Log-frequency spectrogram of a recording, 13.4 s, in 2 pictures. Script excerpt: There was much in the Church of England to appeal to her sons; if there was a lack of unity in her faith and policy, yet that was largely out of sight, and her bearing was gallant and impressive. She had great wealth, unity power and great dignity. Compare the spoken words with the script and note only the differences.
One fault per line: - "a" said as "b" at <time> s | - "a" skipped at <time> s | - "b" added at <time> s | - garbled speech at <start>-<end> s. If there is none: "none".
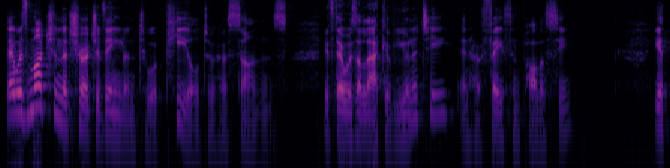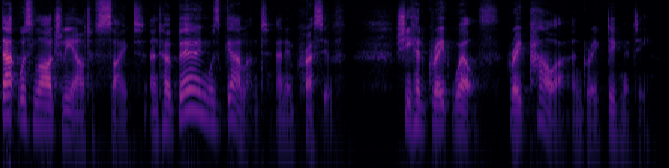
- "unity" said as "great" at 11.7 s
